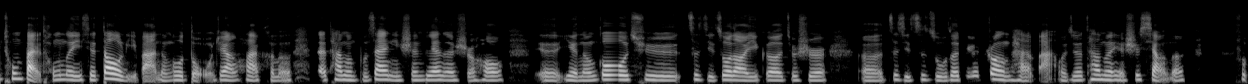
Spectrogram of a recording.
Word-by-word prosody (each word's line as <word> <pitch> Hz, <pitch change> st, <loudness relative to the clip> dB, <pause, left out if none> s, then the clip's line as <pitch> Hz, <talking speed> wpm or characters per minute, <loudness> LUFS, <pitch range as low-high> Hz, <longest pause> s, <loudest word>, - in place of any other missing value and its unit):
通 260 Hz, -1 st, -1 dB
百 -, -, +7 dB
通 215 Hz, +2 st, -5 dB
的 210 Hz, -2 st, +1 dB
一 -, -, 0 dB
些 205 Hz, 0 st, -2 dB
道 250 Hz, +1 st, +9 dB
理 190 Hz, -, -7 dB
吧， -, -, 0 dB
能 175 Hz, -2 st, -5 dB
够 200 Hz, 0 st, +2 dB
懂。 195 Hz, -, -5 dB
这 205 Hz, -, -1 dB
样 195 Hz, -, +4 dB
的 -, -, -7 dB
话 195 Hz, -3 st, +1 dB
可 185 Hz, -2 st, -9 dB
能 175 Hz, -, -4 dB, 0.3 s
在 -, -, 0 dB
他 215 Hz, 0 st, +1 dB
们 205 Hz, -1 st, 0 dB
不 180 Hz, -2 st, -9 dB
在 220 Hz, +3 st, +5 dB
你 195 Hz, -3 st, -3 dB
身 195 Hz, +1 st, -4 dB
边 205 Hz, 0 st, +3 dB
的 195 Hz, -1 st, 0 dB
时 190 Hz, -3 st, -6 dB
候， 190 Hz, +1 st, -1 dB, 0.4 s
呃， 180 Hz, -1 st, -2 dB
也 200 Hz, -2 st, 0 dB
能 185 Hz, +2 st, -1 dB
够 220 Hz, -1 st, +5 dB
去 200 Hz, -3 st, -1 dB
自 225 Hz, -3 st, -5 dB
己 185 Hz, -3 st, -5 dB
做 210 Hz, +2 st, +3 dB
到 190 Hz, -2 st, +4 dB
一 180 Hz, 0 st, -4 dB
个 190 Hz, 0 st, +1 dB
就 195 Hz, +1 st, -6 dB
是， 185 Hz, 0 st, -2 dB, 0.3 s
呃， 175 Hz, -1 st, -3 dB
自 220 Hz, +1 st, -6 dB
给 180 Hz, -4 st, -4 dB
自 215 Hz, +5 st, -8 dB
足 185 Hz, -3 st, -4 dB
的 195 Hz, -, +2 dB
这 195 Hz, -, -13 dB
个 200 Hz, -, -4 dB
状 220 Hz, -1 st, +3 dB
态 195 Hz, +1 st, -3 dB
吧。 -, -, -5 dB
我 180 Hz, -, -5 dB
觉 195 Hz, -, -5 dB
得 195 Hz, -, -1 dB
他 225 Hz, +2 st, +1 dB
们 210 Hz, -2 st, +2 dB
也 195 Hz, -, -1 dB
是 215 Hz, +2 st, -3 dB
想 215 Hz, -, -1 dB
的 195 Hz, -, -4 dB, 0.5 s
负 -, -, -7 dB
195 Hz, 305 characters per minute, -23 LUFS, 190-210 Hz, 0.5 s, 道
